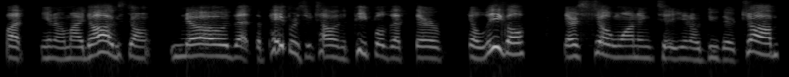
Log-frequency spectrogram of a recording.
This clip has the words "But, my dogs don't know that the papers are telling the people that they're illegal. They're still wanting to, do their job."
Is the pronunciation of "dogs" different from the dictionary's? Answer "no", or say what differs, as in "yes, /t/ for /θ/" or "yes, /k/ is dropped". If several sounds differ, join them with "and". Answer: no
